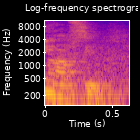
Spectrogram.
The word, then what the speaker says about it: Pupsy: And my nickname was Pupsy. – Pupsy? – Pupsy. And so please spell that for the record. – P-U-P-S-Y, not I-E.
